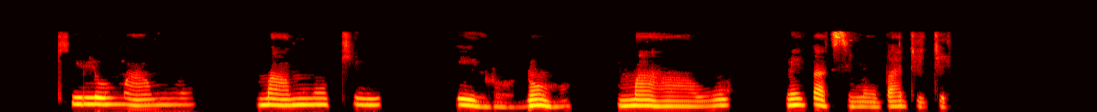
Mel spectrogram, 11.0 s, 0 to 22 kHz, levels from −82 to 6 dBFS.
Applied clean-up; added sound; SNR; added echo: none; none; none; none.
